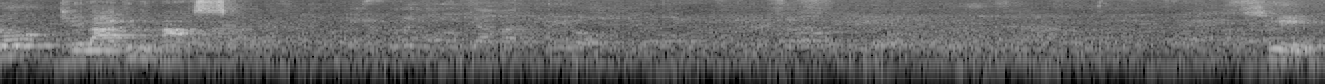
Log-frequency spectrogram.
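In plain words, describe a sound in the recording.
Many people chat in a murmur in the background.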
